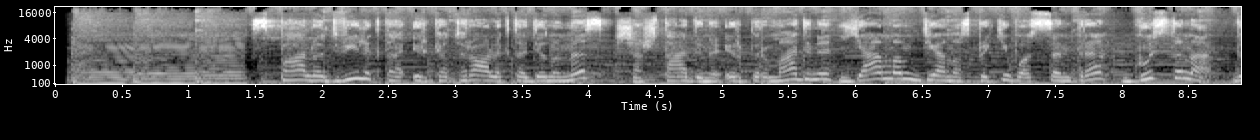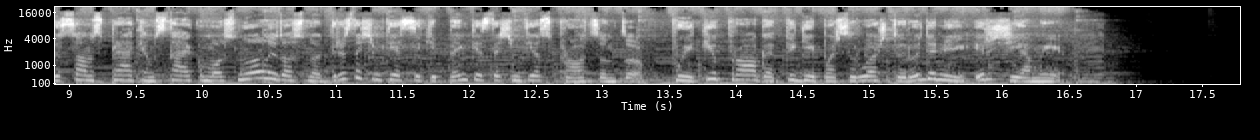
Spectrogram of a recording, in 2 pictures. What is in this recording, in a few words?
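Lithuanian, female; lektoring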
